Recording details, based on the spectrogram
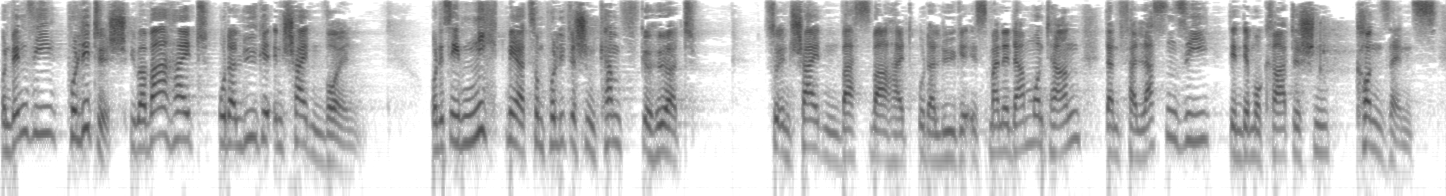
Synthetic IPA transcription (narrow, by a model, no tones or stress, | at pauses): ʔʊntv̥ɛnziːpʰoliːtɪʃʔyːbɐvaːɐɦaɪtʔoːɾɐlyːɡəʔɛntʃaɪdn̩vɔlə̰n | ʔʊntɛsʔeːbm̩nɪçtmeːɐt͡sʊmpʰoliːtɪʃn̩kʰamfɡ̥əɦøːɐt | t͡suɛntʃaɪdn̩vasv̥aːɐɦaɪtʰʔoːɾɐlyːɡəʔɪstmaɪnədaːmənʊnthɛɐənd̥anfɛɐlasn̩ziːd̥eːndemokʁ̥aːtɪʃn̩kʰɔnzɛ̰ns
